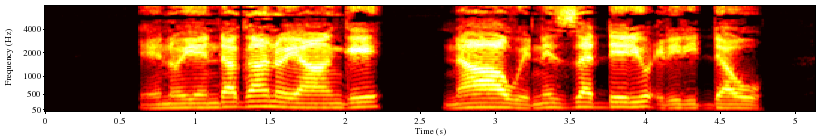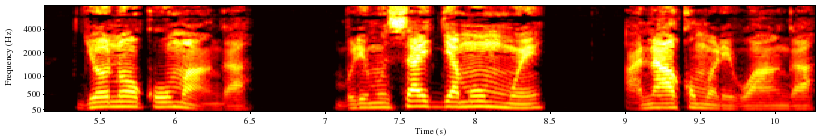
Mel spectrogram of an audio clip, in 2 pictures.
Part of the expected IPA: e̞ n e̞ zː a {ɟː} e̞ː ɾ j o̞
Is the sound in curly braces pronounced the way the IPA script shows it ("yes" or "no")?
no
